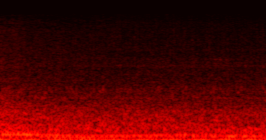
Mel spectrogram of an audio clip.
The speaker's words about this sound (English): Okay, tow is rolling up behind us for the uh, suspect vehicle, so thankfully we were able to get him stopped.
